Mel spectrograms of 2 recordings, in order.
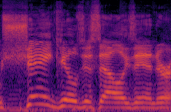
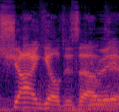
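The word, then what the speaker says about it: Shai Gilgeous-Alexander: Going to call him Sheay Gilgis Alexander and not Shy Gilg.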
